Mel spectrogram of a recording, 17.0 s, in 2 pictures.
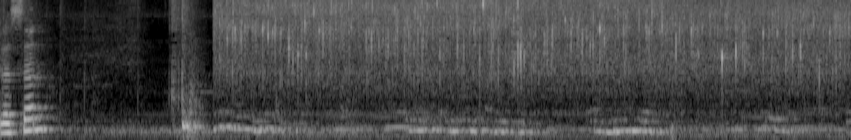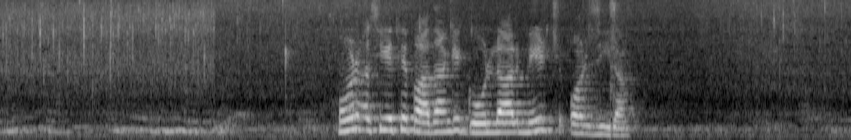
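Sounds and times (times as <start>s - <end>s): garlic sizzling in hot fat: 2.1s - 17.0s.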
